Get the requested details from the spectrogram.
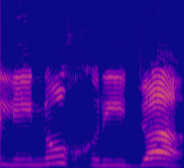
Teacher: را کے نیچے زیر ہے, را کو ہم موٹا نہیں پڑھیں گے. لِنُخْرِجَ, لِنُخْری, ری ایسے نہیں پڑھیں گے بلکہ را زیر ری.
